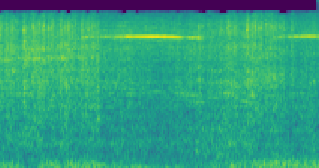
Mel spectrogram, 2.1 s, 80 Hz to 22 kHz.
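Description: A 2001 Dodge Grand Caravan's 3.3-litre V6 engine running unevenly just after being started, with a thin high whine joining in about a third of the way through. The engine has a number five fuel injector stuck open, because its control wire is shorted to ground, so raw fuel is flooding that cylinder.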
